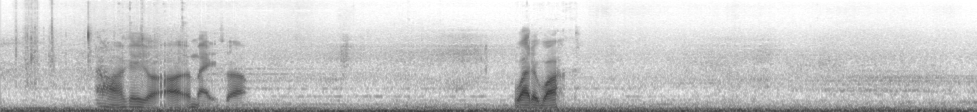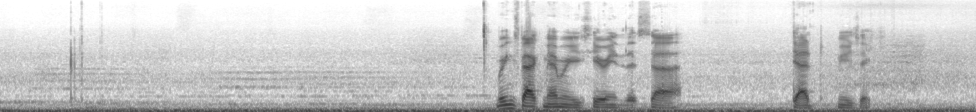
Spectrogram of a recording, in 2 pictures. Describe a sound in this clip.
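An adult man talks in short bursts close to a headset microphone.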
